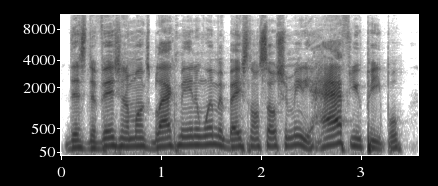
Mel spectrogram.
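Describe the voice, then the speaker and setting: A man with a mid-pitched voice talks casually as a podcast co-host. He is earnest, starts and restarts his thoughts, and repeats phrases to drive them home. The recording is dry. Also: fast talker, dry recording. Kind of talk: casual conversational podcast chat.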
